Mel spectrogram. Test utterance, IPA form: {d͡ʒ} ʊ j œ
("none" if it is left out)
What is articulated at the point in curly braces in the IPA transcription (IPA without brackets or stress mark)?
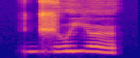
d͡ʒ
